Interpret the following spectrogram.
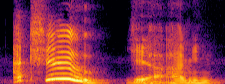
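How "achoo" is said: high-pitched fake achoo; mock sneeze. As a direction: act out a big sneeze. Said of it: "Just don't sneeze on the test".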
